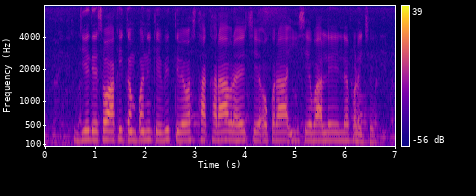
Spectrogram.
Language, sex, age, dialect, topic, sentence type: Maithili, male, 18-24, Angika, banking, statement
